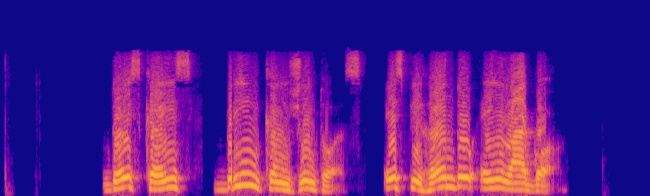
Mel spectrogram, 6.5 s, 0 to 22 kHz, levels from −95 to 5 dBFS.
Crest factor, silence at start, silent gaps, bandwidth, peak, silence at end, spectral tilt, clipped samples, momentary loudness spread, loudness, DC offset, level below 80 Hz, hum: 12 dB; 1.05 s; 2.04-2.14 s, 3.68-3.84 s; 7.8 kHz; -4 dBFS; 0.95 s; -7 dB/octave; under 0.1%; 12 LU; -16 LUFS; under 0.1%; -54 dBFS; none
